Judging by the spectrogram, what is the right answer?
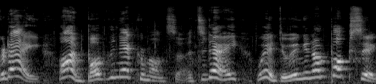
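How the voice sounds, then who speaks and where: A man puts on a character voice pitched extremely high. His pitch swings very widely at a moderate pace. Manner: cheerful, polite greeting.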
